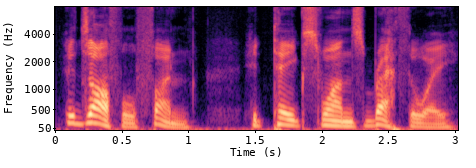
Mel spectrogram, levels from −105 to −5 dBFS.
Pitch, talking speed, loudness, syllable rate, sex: 115 Hz, 160 wpm, -18 LUFS, 4.9 syllables/s, male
